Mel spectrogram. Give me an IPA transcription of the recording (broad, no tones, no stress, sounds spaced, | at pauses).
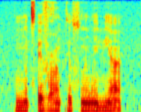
ɲ õ t͡sʼ ɛ v ʕ õ k ɛ sʷ ẽ w ẽ mʲ ã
